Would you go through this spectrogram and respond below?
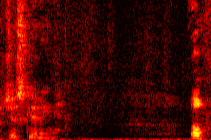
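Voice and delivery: normal talking voice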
